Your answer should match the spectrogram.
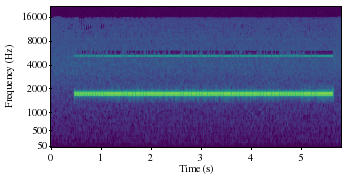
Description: PSK31 (31.25 baud), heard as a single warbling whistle, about 1750 Hz.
